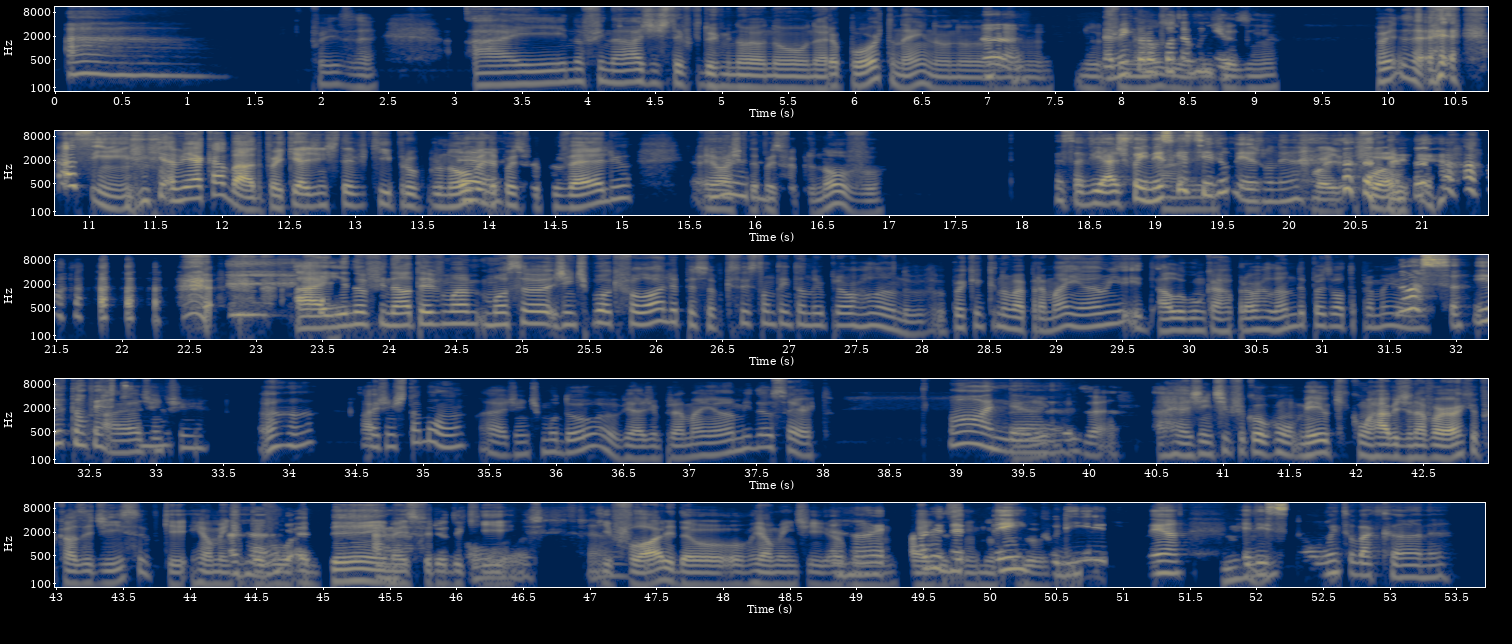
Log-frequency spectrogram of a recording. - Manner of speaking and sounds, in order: drawn out: "Ah"; static; chuckle; gasp; tapping; laugh; stressed: "bem"; distorted speech
- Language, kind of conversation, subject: Portuguese, unstructured, Qual foi uma viagem inesquecível que você fez com a sua família?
